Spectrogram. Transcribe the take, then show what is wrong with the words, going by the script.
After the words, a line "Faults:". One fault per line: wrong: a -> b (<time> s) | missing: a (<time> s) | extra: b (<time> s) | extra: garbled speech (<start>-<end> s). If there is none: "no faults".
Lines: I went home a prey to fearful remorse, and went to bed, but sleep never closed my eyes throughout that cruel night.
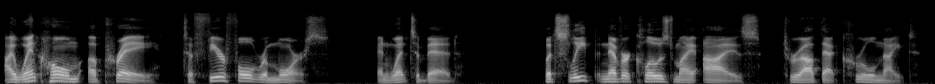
I went home a prey to fearful remorse, and went to bed, but sleep never closed my eyes throughout that cruel night.
Faults:
no faults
